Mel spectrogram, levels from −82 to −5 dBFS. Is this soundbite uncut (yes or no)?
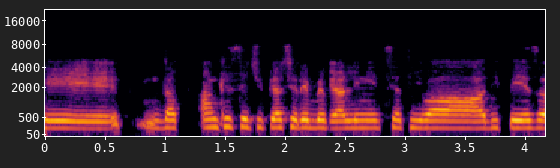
no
